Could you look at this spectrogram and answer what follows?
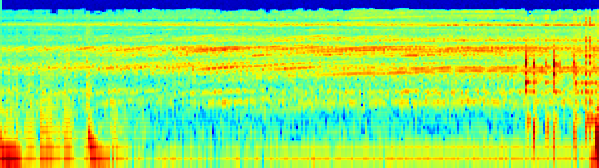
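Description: A hard disk drive powers up on a transplanted donor controller board, its whine rising steadily in pitch and settling into a smooth high spin, with a few faint clicks near the end.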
